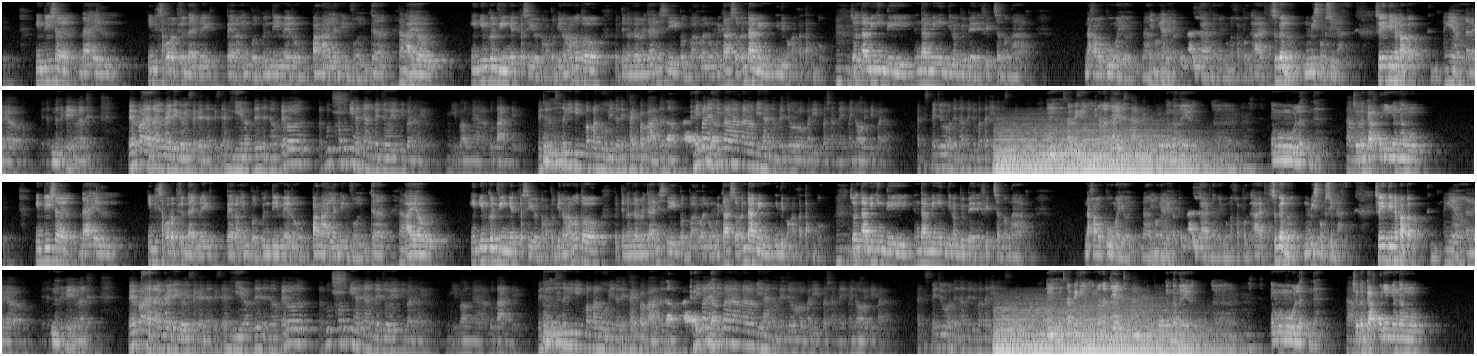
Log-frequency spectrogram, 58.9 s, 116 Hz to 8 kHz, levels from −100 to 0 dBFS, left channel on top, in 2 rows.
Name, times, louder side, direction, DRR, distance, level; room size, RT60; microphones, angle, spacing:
voice 1, 0.3-2.3 2.9-4.2 4.5-7.7 8.0-8.6 9.4-11.9 12.2-16.4 16.8-20.4 21.6-26.8 27.1-28.2 28.6-28.7 29.0-29.1 30.4-30.9 36.1-36.2 40.3-40.8 42.7-43.7 50.3-54.1 54.8-55.8 56.5-57.7, right 2 dB, 85° right, 4 dB, 1.0 m, -33 dB
voice 2, 7.9-8.5 16.7-17.1 22.9-23.5 26.4-26.6 27.7-28.0 28.8-29.9 30.2-31.6 32.0-35.5 35.8-39.7 40.2-42.9 43.3-47.2 48.0-50.6 51.0-52.2 52.5-52.8 53.9-54.5 56.3-56.8, left 2 dB, 15° left, -4 dB, 1.4 m, -40 dB
sound 1, 49.3-54.1, equal, 20° right, 0.7 m, -26 dB
7.1 x 4.7 x 4.1 m, 0.85 s
head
